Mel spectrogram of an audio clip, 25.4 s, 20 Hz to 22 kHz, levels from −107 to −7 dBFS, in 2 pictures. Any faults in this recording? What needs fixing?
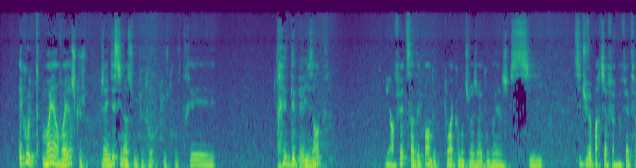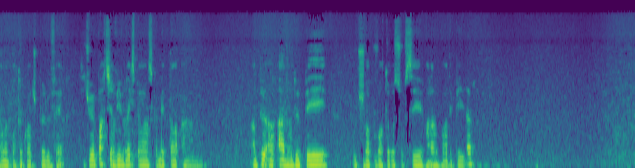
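The noise suppressor is working hard throughout. It pulls the background down by about 18 dB, so the room noise, which sits about 19 dB under the speech, dips away in the gaps and comes back up underneath each phrase, from the band-by-band gain riding frame to frame. To prevent it, ease the suppression depth or smooth its gain over time.

There is speech cut by the noise suppressor in six stretches: 1.5 to 2.03 s, 2.64 to 4.31 s, 7.57 to 10.86 s, 11.5 to 14.84 s, 15.4 to 16.85 s and 17.72 to 22.83 s. Quiet consonants and word tails are judged to be noise and pushed down along with the background, by as much as about 19 dB, so they sound swallowed. The total is about 1.5 s in the 17.72 s stretch, and under a second in each of the others. To prevent it, raise the speech-presence protection or lower the suppressor's aggressiveness.

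Lost LE Audio frames show up at 6.0 s for 80 ms, at 15.91 s for 30 ms, and at 19.92 s for 60 ms. The LC3 decoder fills each hole by reusing the last spectrum with scrambled phase. You hear a brief noisy smear in place of the tonal content, and on the 80 ms one it starts fading toward silence. That length fits roughly eight 10 ms frames going missing in a row. To prevent it, improve the Bluetooth link margin or add retransmission headroom.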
